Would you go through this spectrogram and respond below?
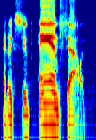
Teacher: I stress and because I'm correcting the waiter. The waiter asked me if I would like soup or salad.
